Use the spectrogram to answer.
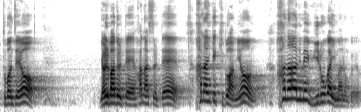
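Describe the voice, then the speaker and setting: Male pastor, high voice, earnest sermon, church hall reverb. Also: very animated, moderate pace, a bit bright. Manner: earnest, emphatic preaching with rhetorical questions. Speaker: senior pastor. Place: church sanctuary.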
